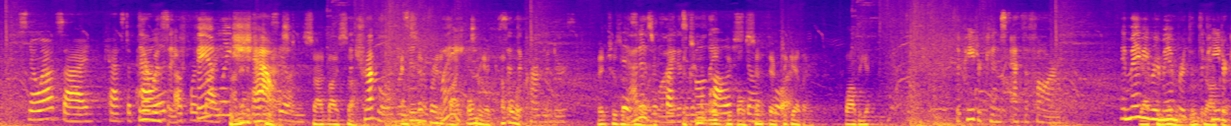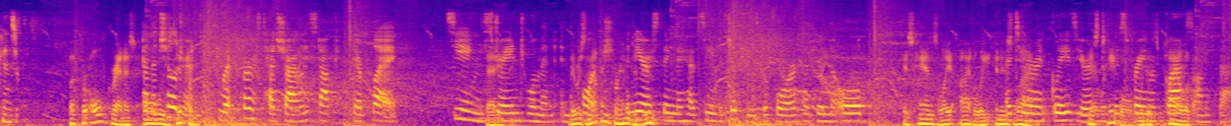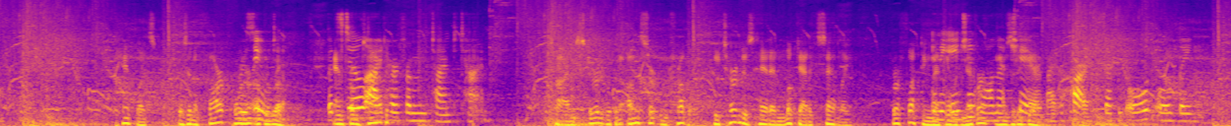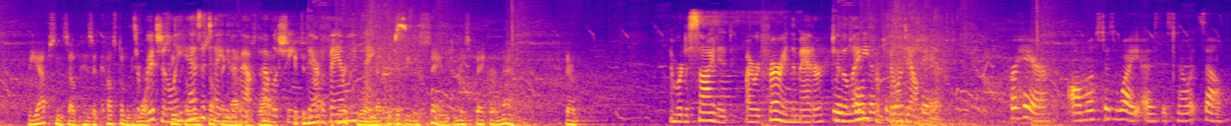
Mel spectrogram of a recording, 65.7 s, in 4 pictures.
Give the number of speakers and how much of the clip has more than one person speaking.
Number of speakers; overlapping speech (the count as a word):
three, about 38%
